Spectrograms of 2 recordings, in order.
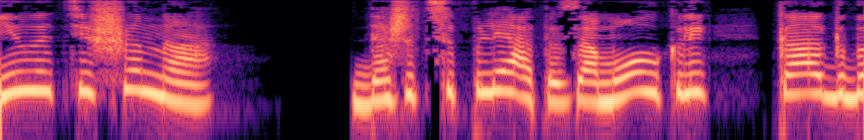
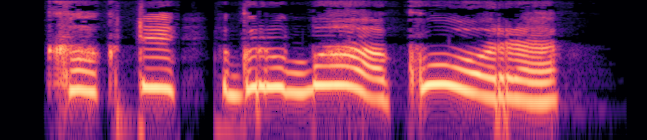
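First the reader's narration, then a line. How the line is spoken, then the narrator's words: Sighing rooster. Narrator (Russian): вздохнул петушок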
